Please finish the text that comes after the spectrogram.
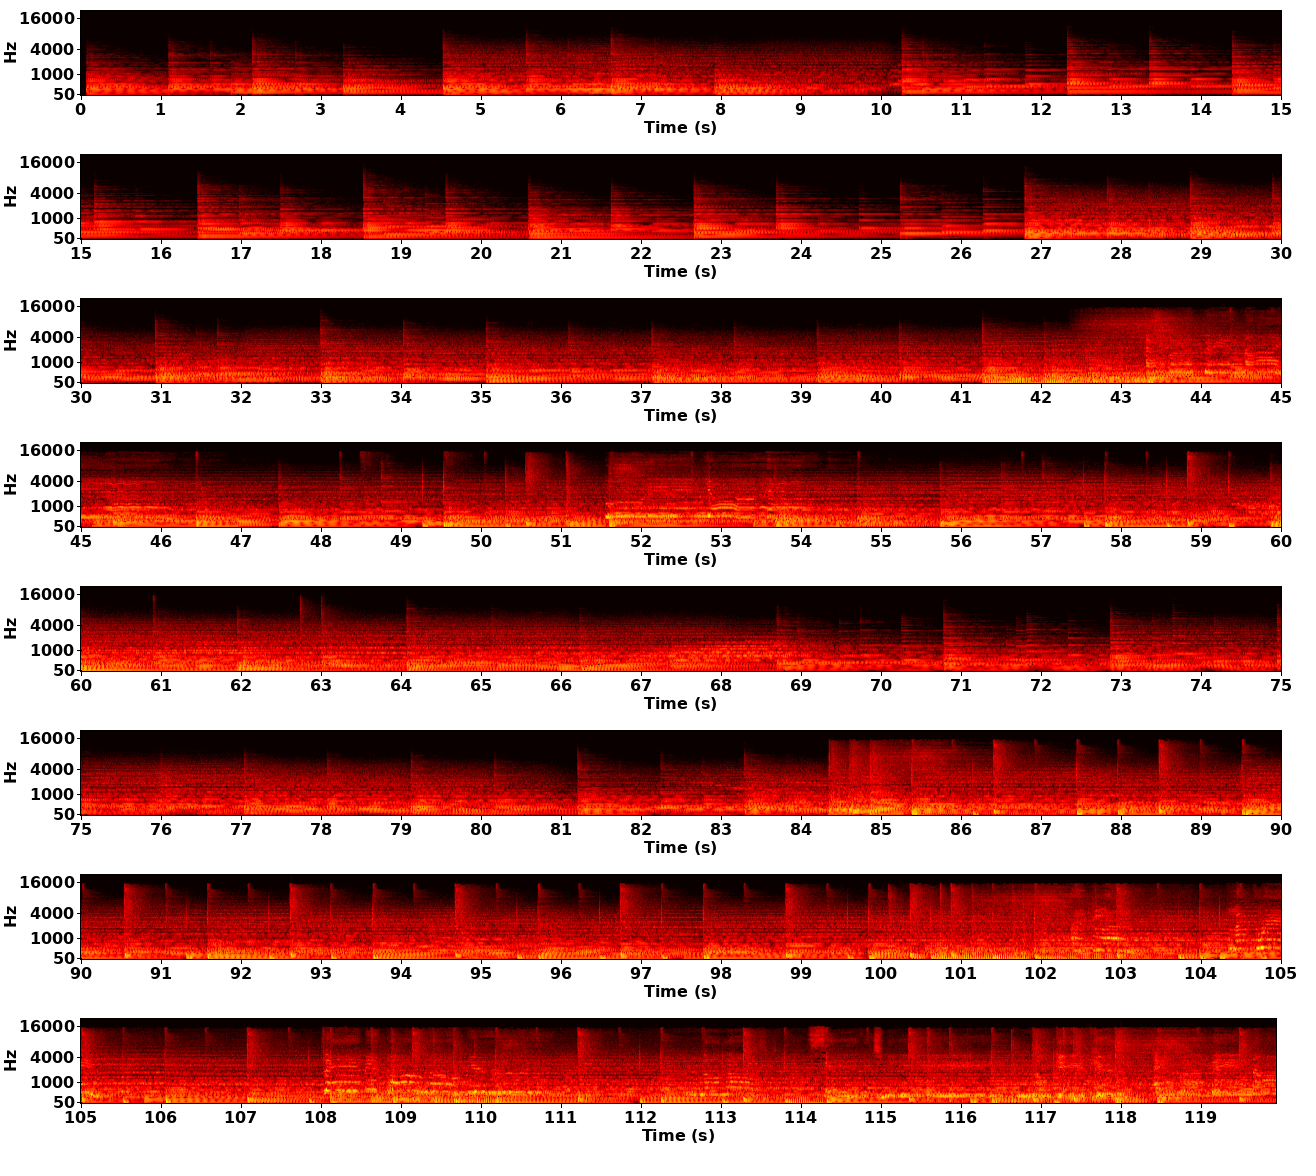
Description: Качество:Ориг+бэк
